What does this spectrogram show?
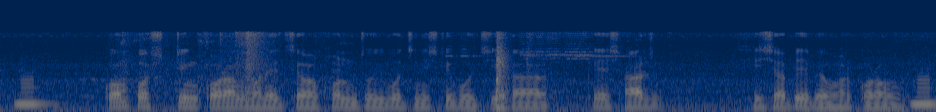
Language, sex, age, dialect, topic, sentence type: Bengali, male, 18-24, Rajbangshi, agriculture, statement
